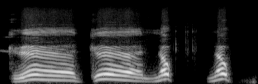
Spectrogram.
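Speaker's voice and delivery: flat, matter-of-fact monotone, good drawn out. Speaker demonstrating marker words for a dog, matter-of-fact monotone. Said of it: "just real monotone in that".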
